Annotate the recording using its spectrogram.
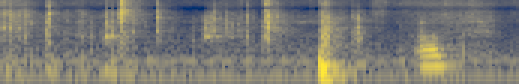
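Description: Small clicks and taps of make-up brushes and a highlighter palette being handled, with one sharp, louder knock a little over a second in.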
